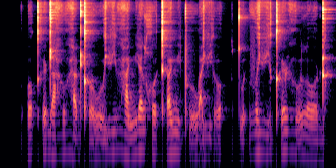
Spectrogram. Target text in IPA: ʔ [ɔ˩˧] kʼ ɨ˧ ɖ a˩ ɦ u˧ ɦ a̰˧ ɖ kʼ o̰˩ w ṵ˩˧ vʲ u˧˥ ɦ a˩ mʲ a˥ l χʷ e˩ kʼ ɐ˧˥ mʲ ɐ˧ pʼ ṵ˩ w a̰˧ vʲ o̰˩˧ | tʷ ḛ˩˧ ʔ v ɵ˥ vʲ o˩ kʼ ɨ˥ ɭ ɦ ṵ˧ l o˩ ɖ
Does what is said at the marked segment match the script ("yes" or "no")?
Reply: no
